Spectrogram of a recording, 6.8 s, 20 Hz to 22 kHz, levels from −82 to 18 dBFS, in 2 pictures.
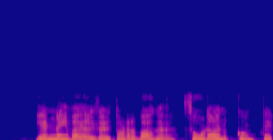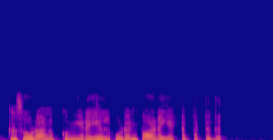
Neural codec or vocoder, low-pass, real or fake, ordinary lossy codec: codec, 16 kHz, 4 kbps, FreqCodec, smaller model; 7.2 kHz; fake; none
